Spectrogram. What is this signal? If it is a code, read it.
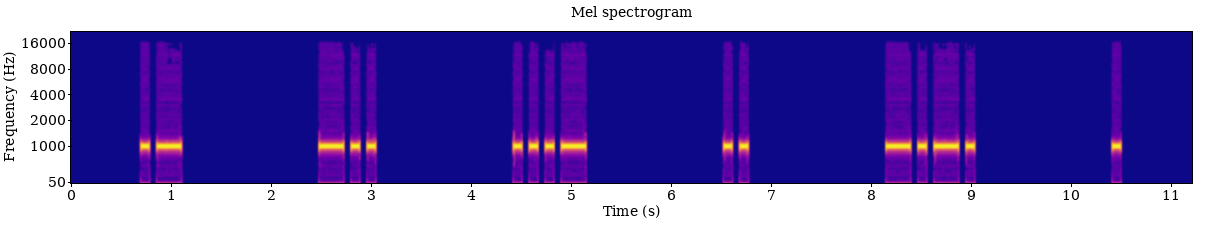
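Morse code, heard as a keyed tone, about 15 wpm, spaced as for 5 wpm, 1000 Hz. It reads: ADVICE
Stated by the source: Morse code practice at 5 wpm.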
